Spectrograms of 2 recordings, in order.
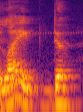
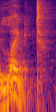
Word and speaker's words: liked: We put a D there, but we don't say liked. We say liked, liked, because K, the sound of the K is a voiceless sound.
